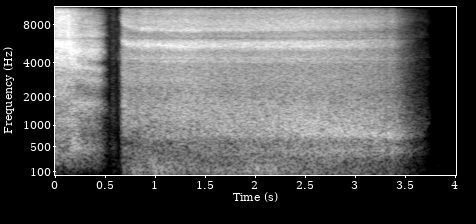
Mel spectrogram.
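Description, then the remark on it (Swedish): A short breath, a brief pause, then one long, steady, airy exhale lasting about three seconds before fading out, done as a calming breathing exercise. No one speaks. “Om du vill lugna ner dig så ska du ha långa utandningar.”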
